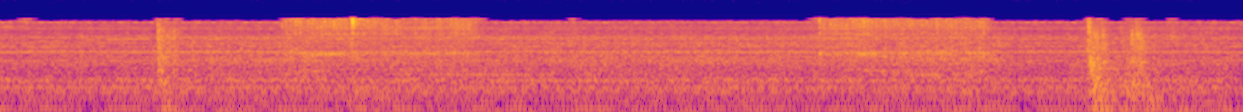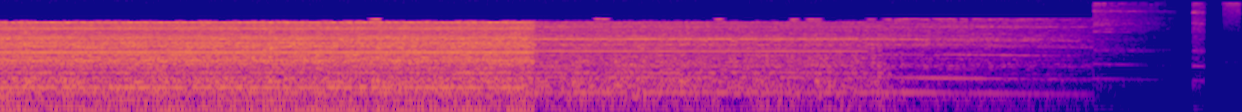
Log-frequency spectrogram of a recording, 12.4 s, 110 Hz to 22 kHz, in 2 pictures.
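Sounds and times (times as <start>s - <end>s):
noisy printer whirring and grinding: 0.0s - 11.6s
sharp mechanical clunks of a printer: 0.6s - 2.5s, 4.0s - 6.3s.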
